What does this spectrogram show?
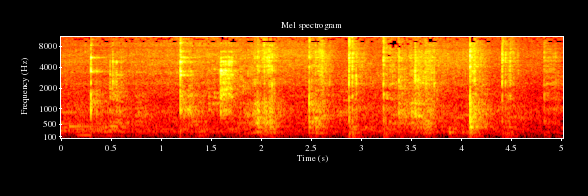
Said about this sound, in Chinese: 将切好的丁焯水，捞出，放入油锅中爆炒。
